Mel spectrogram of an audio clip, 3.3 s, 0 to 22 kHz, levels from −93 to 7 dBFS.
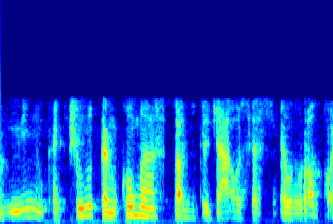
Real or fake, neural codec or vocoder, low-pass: fake; codec, 16 kHz in and 24 kHz out, 2.2 kbps, FireRedTTS-2 codec; 3.6 kHz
